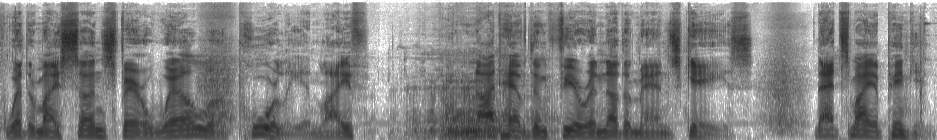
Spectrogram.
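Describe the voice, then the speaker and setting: Plain spoken proud tradesman dad, gravelly, medium voice, oratory, cartoon. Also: medium pitch, animated, normal speed, background noise. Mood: firm, dignified.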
